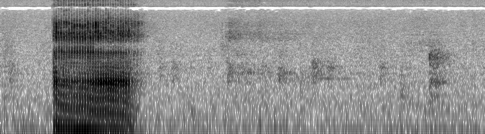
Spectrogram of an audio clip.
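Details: One loud, rough, rattling snore from Otis, a sleeping pug, followed by quieter breathing: typical loud flat-faced dog snoring.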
